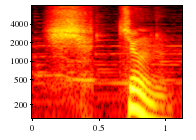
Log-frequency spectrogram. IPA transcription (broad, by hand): ɕu̥'tɕun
